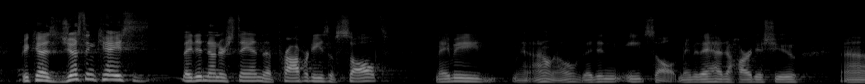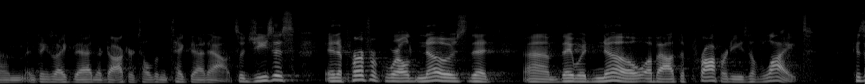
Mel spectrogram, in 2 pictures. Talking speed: 200 wpm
